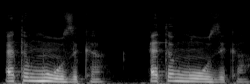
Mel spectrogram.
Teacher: Et pour écrire musica, M, O, Z, I, K, A, avec un accent tonique sur le U.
